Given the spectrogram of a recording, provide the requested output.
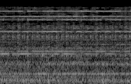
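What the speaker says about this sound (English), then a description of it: "What am I supposed to do with a ringing phone?" A telephone bell rings in one continuous, bright, close trill that fills the short moment, loud and unbroken, with no speech.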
